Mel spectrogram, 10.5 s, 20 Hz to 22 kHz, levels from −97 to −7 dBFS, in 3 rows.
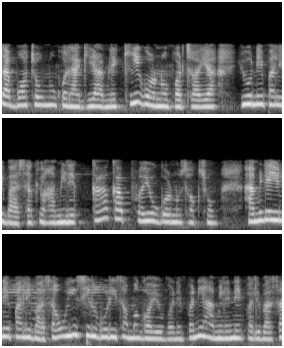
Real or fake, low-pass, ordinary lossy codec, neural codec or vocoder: real; 5.4 kHz; none; none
